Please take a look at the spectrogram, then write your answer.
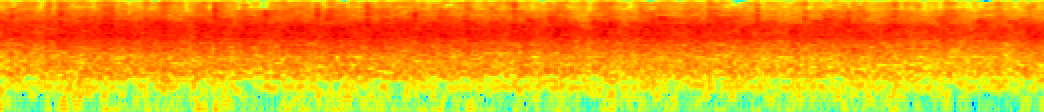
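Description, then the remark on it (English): A crowd applauds loudly and steadily in appreciation of standing military veterans of the Army, Navy and Marine Corps, a dense wash of many hands clapping at once that holds an even level from start to finish with no voices rising above it. “And I think we ought to recognize them at this time and give them a round of applause for appreciation.”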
